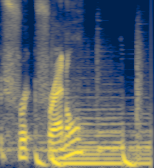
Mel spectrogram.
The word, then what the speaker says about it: Fresno: How do you say Fresno? I didn't know the S was silent for the longest time. Are you serious? So, it's frenal.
